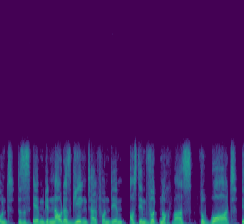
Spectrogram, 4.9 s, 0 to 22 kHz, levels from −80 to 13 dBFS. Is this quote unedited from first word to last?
yes; 0 cuts

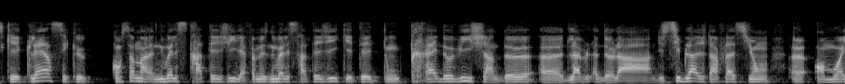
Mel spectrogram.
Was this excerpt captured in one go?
yes; 0 cuts

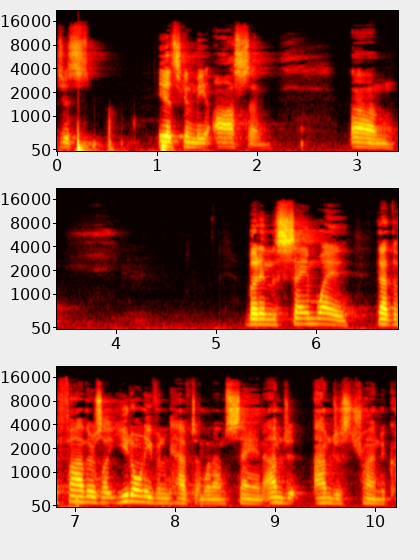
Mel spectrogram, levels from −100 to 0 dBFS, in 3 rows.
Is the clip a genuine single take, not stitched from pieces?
no; 2 cuts; at 7.9 s, 8.2 s

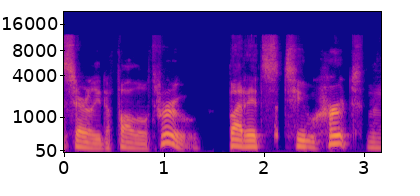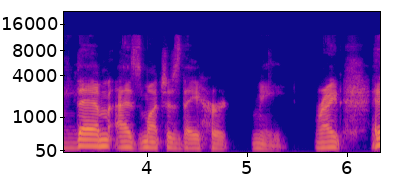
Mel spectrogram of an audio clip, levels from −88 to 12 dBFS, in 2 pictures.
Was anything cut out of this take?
yes; 1 cut; at 1.5 s

